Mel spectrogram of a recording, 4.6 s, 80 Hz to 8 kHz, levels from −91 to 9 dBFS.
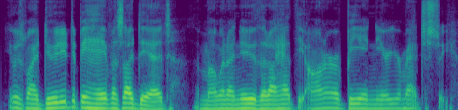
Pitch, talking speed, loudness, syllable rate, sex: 125 Hz, 300 wpm, -16 LUFS, 7.1 syllables/s, male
